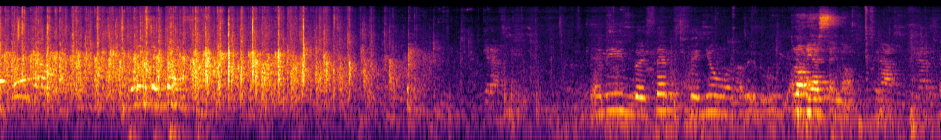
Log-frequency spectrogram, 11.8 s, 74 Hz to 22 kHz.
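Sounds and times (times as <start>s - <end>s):
large crowd clapping: 0.0s - 5.8s
speech: 8.2s - 11.6s.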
